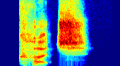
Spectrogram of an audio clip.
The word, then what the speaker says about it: cwtch: There's a word called cwtch. It rhymes with butch,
